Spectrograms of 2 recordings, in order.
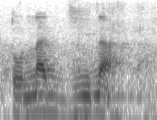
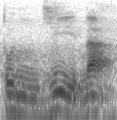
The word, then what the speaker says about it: tunjina: sayidina Muhammadin shatan tunjina memang ada yang baca tunajina Tapi umumnya kita baca tunjina biha Min Jamil ahwali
